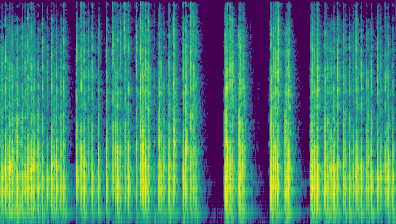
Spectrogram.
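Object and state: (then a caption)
Glossy cardboard box. Long nails rapidly tap and scratch the front face of an empty, colorful glossy printed cardboard slime box held in both hands. The result is dense, dry clicking and scraping in quick bursts, sitting mostly in the midrange with little low or high content. It is broken by two short silences near the middle.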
